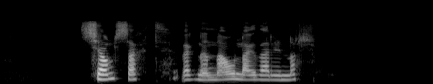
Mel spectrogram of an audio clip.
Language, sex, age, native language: Icelandic, female, 20-29, Icelandic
